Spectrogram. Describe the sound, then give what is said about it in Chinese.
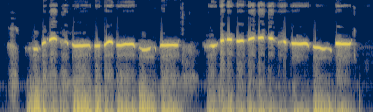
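A cheerful whistled tune in two phrases separated by a short pause, the clear, fairly high notes bobbing up and down in a lively, sing-song melody, with no one speaking. “骨头说：“他开始发出快乐的口哨声。”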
